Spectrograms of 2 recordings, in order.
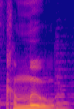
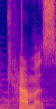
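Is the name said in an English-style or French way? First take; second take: French; English-style. First: The name is said in a French way. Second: The name is said in an English-style way. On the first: The speaker calls it right. "the name is French, and the proper pronunciation is" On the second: The speaker calls it wrong. "We've just assumed for years that it's supposed to be"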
